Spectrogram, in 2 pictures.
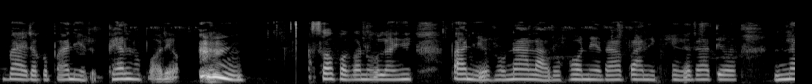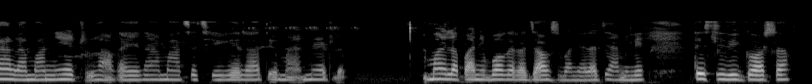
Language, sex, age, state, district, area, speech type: Nepali, female, 30-45, West Bengal, Alipurduar, urban, spontaneous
